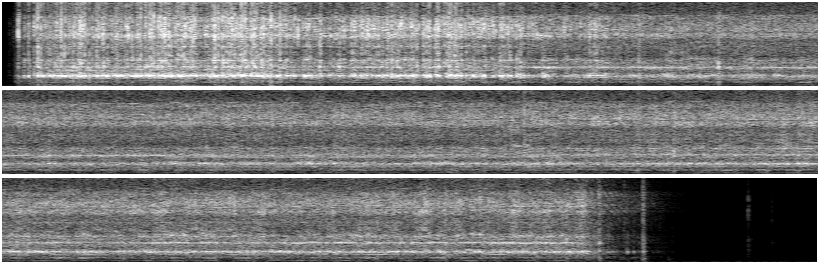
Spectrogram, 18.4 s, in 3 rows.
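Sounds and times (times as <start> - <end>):
blender making ice cream: 0.0 - 17.2.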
